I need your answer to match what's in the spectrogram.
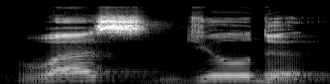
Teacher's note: جب جیم کو دال ساکن کے ساتھ ملائیں گے تو دال کو قلقلہ ادا کریں گے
